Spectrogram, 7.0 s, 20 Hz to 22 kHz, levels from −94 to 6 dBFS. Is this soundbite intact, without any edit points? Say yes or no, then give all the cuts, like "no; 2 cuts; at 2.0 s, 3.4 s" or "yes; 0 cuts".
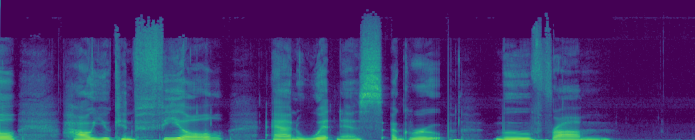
yes; 0 cuts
